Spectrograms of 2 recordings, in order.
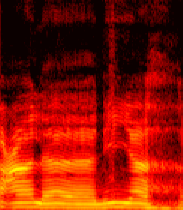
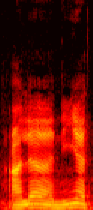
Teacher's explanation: Okey, dekat ta ni kalau berhenti bunyi dia macam ha, bukan alaniyat. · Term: ta bulat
